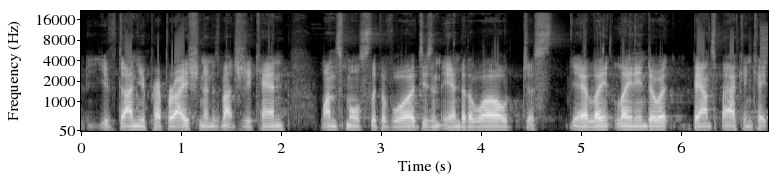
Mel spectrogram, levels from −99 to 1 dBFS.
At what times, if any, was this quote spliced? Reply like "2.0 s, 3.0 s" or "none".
none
